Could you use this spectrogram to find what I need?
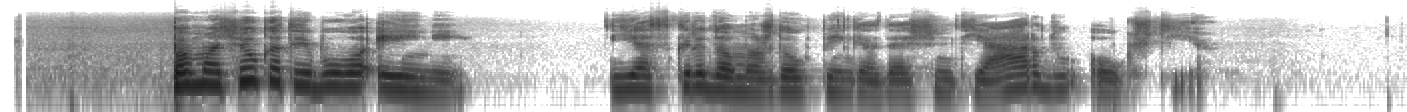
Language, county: Lithuanian, Vilnius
